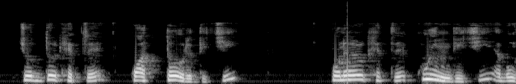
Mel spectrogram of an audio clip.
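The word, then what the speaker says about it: quattordici: 12-এর ক্ষেত্রে উচ্চারণ হচ্ছে দো দিচি, 3-এর ক্ষেত্রে বা 13-র ক্ষেত্রে ত্রে দিচি, 14-র ক্ষেত্রে কোয়াত্তোর দিচি, 15-র ক্ষেত্রে কুইন দিচি এবং 16-র ক্ষেত্রে সেই দিচি।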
